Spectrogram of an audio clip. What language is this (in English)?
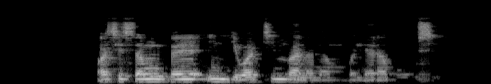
Tuki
